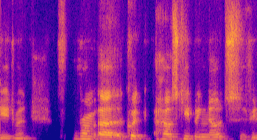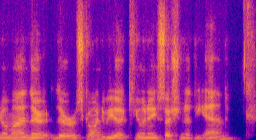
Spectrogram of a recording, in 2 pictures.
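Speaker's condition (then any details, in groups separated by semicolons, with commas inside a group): No condition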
